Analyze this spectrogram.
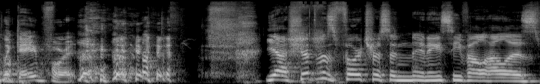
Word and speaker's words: Kjotve: Shutve. You don't pronounce the E like an A.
